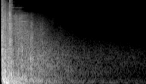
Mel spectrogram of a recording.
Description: g36c shoot; daffas arsenal; tacz

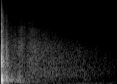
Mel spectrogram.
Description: ar 556 medium distance, 5.56x45mm; tacz-tweak-pack; taczmechanics

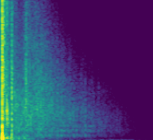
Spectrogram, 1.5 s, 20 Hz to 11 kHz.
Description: dmr medium distance, 7.62x51mm; tacz-tweak-pack; taczmechanics

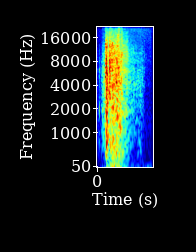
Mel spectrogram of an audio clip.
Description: g36c spin; daffas arsenal; tacz

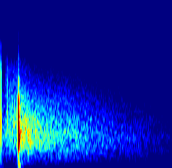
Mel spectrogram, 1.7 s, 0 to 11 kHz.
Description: dmr very far distance, 7.62x51mm; tacz-tweak-pack; taczmechanics

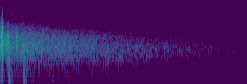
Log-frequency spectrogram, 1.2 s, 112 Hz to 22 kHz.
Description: pistol very far distance; 45acp; tacz-tweak-pack; taczmechanics

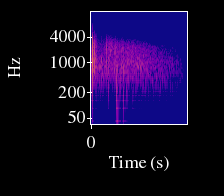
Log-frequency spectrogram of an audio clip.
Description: ar very far distance, 5.56x45mm; tacz-tweak-pack; taczmechanics

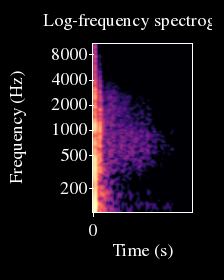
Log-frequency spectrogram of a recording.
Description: pistol 45 medium distance; 45acp; tacz-tweak-pack; taczmechanics

